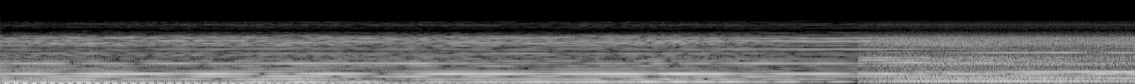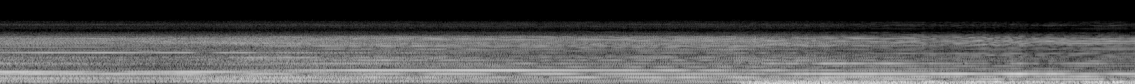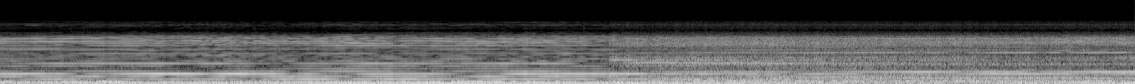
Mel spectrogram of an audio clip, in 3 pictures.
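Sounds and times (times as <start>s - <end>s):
distorted grainy wash: 0.0s - 5.8s, 18.7s - 34.0s
deep bass: 0.0s - 8.1s, 18.4s - 34.0s
droning guitar-like tones: 0.0s - 34.0s.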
